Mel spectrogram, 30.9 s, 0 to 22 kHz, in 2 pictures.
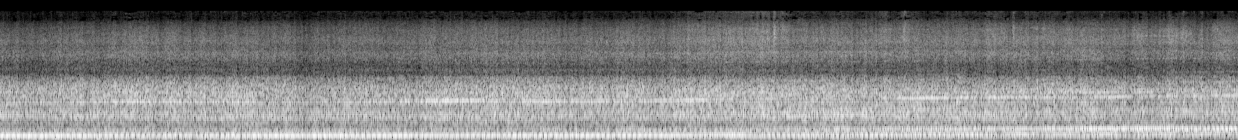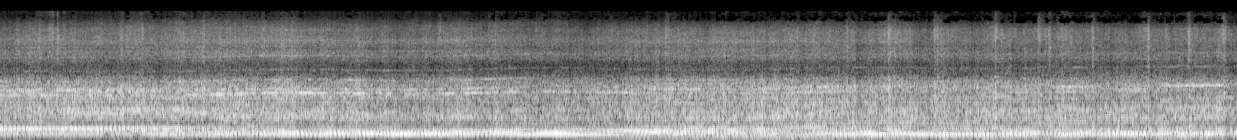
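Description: Class 55 Deltic 55022's twin Napier Deltic two-stroke opposed-piston diesel engines, loud, at a steady idle at first. About nine seconds in they open up, and their pitch climbs steadily as the locomotive pulls its train away.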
